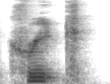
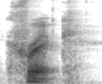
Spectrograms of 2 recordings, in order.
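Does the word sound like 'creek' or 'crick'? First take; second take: creek; crick. First: The word is said with a long 'ee' vowel. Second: The word is said with a short 'i' vowel. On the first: This is how outsiders say it. "You call it a creek" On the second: This is how the local speakers say it. "we call it a crick"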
